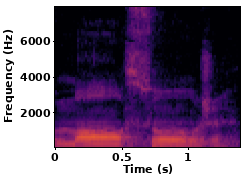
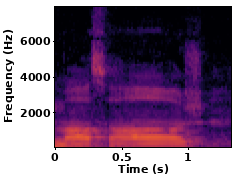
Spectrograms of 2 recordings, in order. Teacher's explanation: This is a case where you really have to be clear on your nasal vowels and make sure that the A nasal is really a dark A and the O nasal is really a closed O · Shown in: first take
